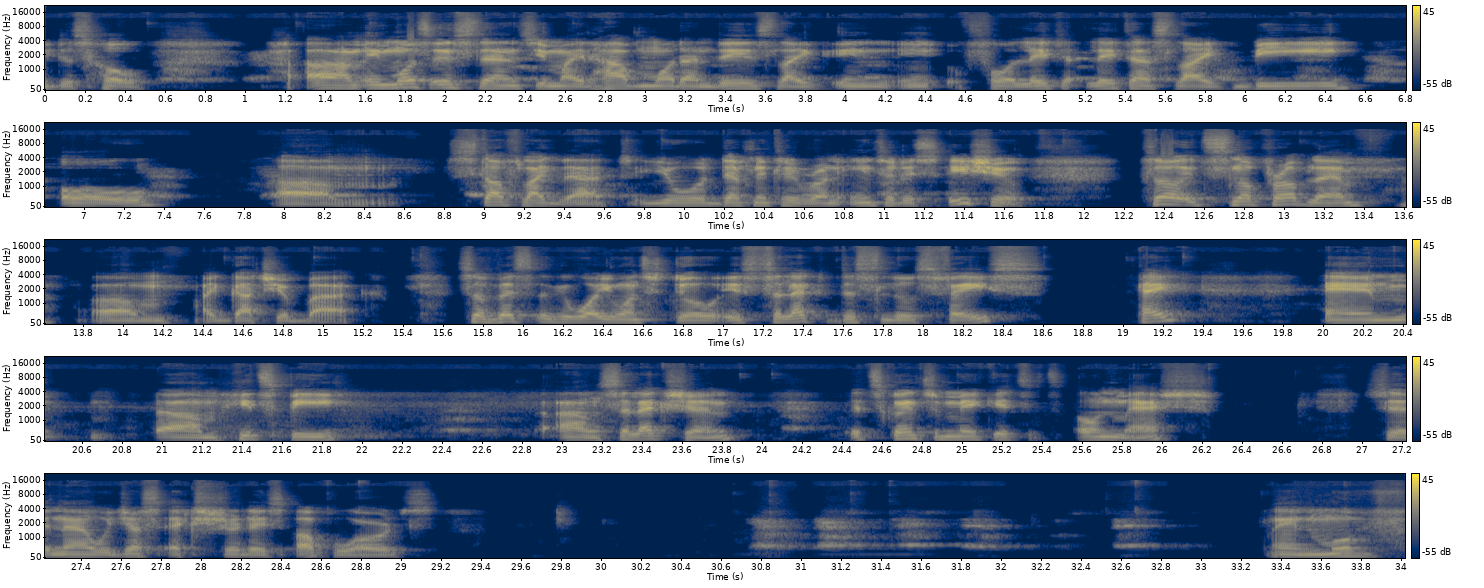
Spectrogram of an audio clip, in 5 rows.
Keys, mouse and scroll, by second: 0.6-1.2 scroll down 6, 1.2 middle click, 1.8-2.3 scroll up 2, 2.3-5.5 middle drag, 9.3-9.7 scroll down 3, 9.7 middle click, 10.0-11.2 scroll up 1, 11.2 space, 11.9-13.5 middle drag, 13.5-14.5 scroll up 2, 14.5 middle click, 15.0-16.5 scroll up 3, 16.5-17.0 scroll down 3, 17.0 g, 17.9 middle click, 18.7-19.0 scroll down 1, 19.0 middle click, 19.7 p, 23.9 middle click, 24.1 Tab, 24.6 right click, 25.0 middle click, 25.3 scroll up 1, 25.5 g, 26.5 Tab, 26.9 a, 27.5 e, 28.8 Tab, 29.5 scroll down 1, 29.7 space, 30.7 right click, 31.3 right click, 32.0 q, 33.7-34.0 drag.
